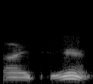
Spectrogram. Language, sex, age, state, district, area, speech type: Kannada, male, 45-60, Karnataka, Belgaum, rural, conversation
